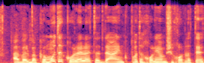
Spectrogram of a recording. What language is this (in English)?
Hebrew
